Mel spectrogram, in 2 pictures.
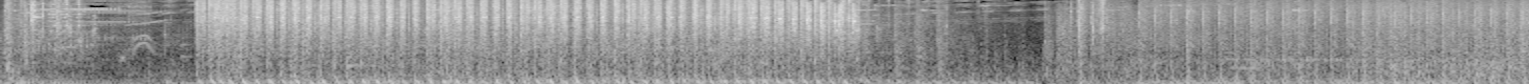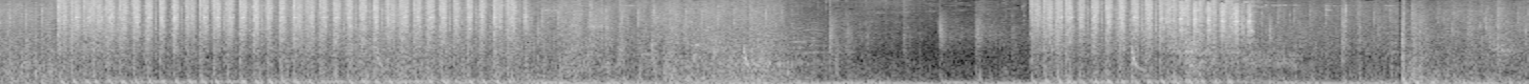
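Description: Rapid gunfire crackles loudly in bursts.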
